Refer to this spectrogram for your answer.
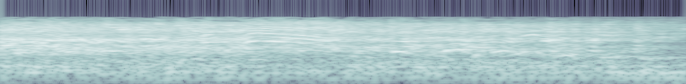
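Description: Water at a rolling boil in a wash boiler, a loud, steady bubbling and gurgling hiss that runs unbroken for several seconds and eases off slightly toward the end.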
